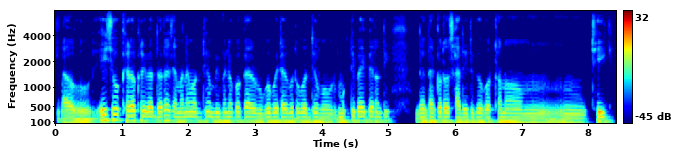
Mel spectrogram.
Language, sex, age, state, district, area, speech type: Odia, male, 60+, Odisha, Bhadrak, rural, spontaneous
